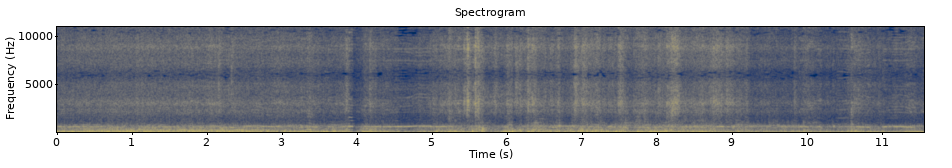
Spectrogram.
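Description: Air-cooled flat-four engine of a 1964 VW bus running under load off-road, heard from inside the cab, with the body and loose parts clunking and rattling over rough ground, most between about four and eight seconds in.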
